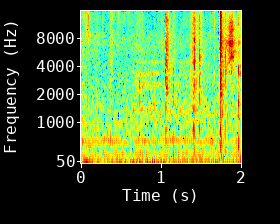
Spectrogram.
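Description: A deck of tarot cards being shuffled by hand, softly, with a couple of sharper card clicks in the second half.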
